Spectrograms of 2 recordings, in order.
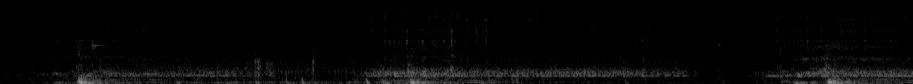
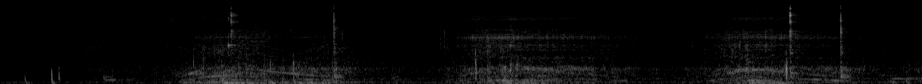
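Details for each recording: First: Beko Aquatech WMY91466AQ washing machine inverter motor humming with fast light clicking from motor bearings; the wavy tension ring in the rear bearing housing was bent wider, which solved it. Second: Beko Aquatech WMY91466AQ washer inverter motor after fix (wavy bearing tension ring bent wider to stop motor bearing clicking): motor surges smoothly through three short spins with water sloshing, no clicking.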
